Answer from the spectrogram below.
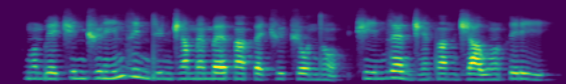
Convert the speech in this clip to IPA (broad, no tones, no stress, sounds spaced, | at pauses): ɡʷ ɛ̃ b e t͡ʃ i n d͡ʒ y ɾ ĩ n z i n d y n d͡ʒ ã m ɛ̃ m ɛ θ ã θ ɛ t͡ʃ y t͡ʃ o n d õ | t͡ʃ i n z ɛ n d͡ʒ ɛ̃ t ã n d͡ʒ a w õ θ i ɾ i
